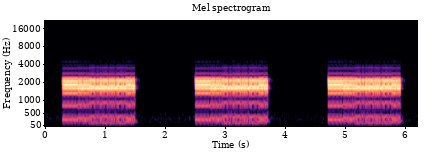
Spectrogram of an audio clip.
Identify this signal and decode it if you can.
Emergency Alert System (SAME) tones (header bursts), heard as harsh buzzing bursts, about 520.83 baud.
